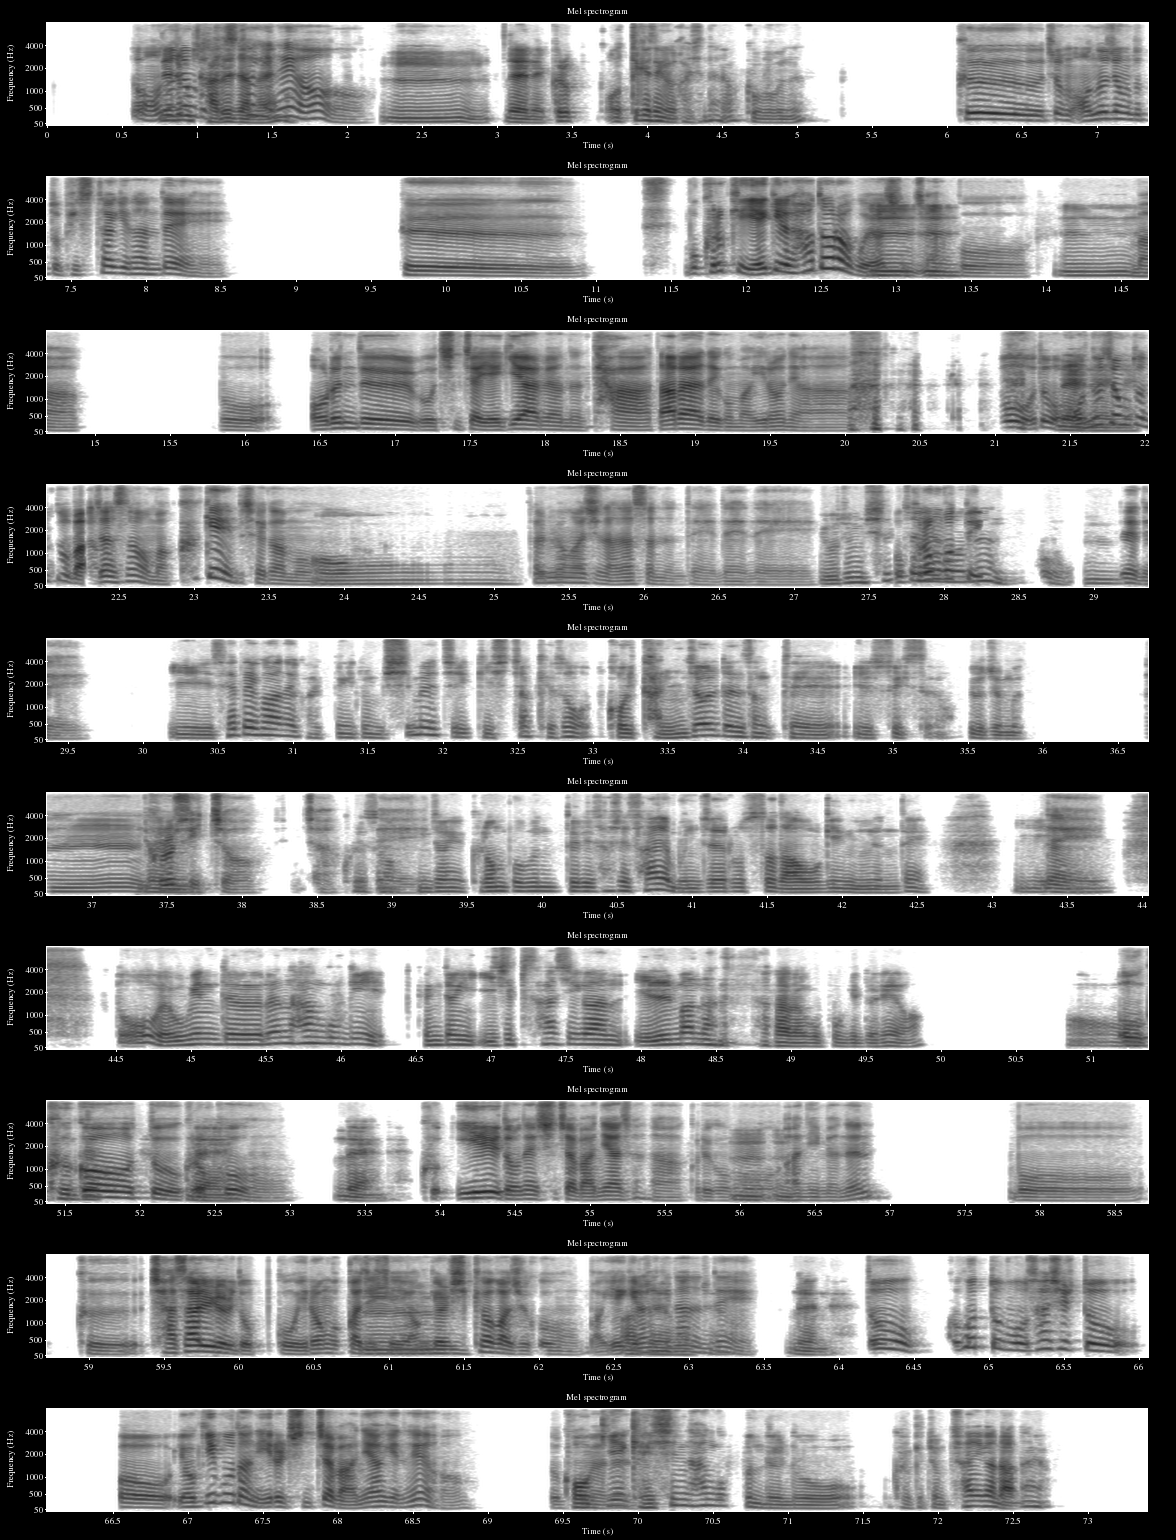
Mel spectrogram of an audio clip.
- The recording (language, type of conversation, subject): Korean, podcast, 네 문화에 대해 사람들이 오해하는 점은 무엇인가요?
- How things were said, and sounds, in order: tapping; laugh; other background noise; laughing while speaking: "나라라고"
